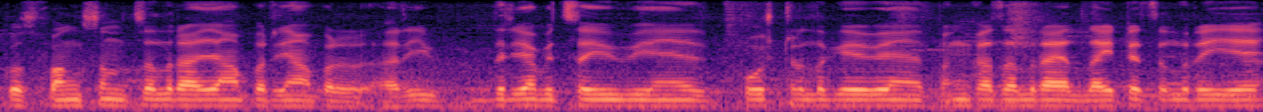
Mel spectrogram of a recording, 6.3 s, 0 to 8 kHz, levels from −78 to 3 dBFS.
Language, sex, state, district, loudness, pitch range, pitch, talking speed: Hindi, male, Rajasthan, Bikaner, -17 LUFS, 115-120 Hz, 115 Hz, 245 wpm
